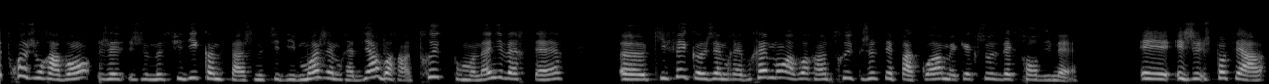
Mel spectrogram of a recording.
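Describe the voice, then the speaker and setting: A woman, sharing her experience at a spiritual gathering, halting and emphatic, with many restarts. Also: a little high, dry recording, lo-fi sound. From Switzerland. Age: 60s. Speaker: satsang participant.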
